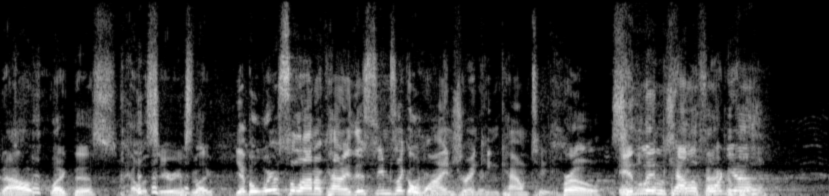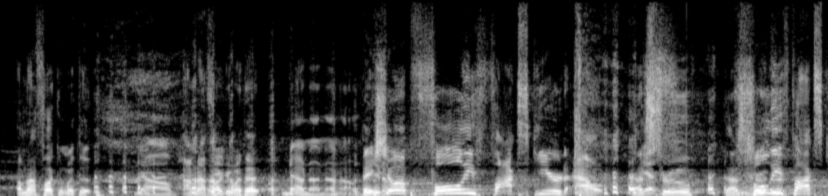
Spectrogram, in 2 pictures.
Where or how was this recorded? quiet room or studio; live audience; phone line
live audience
